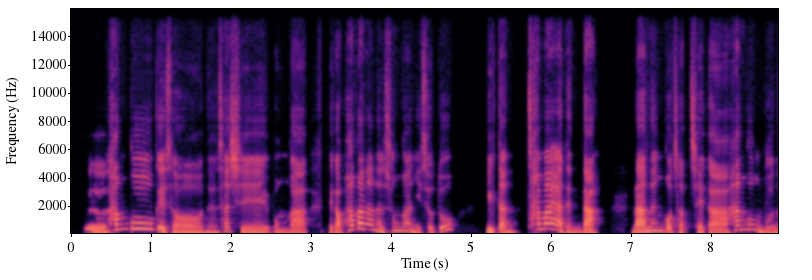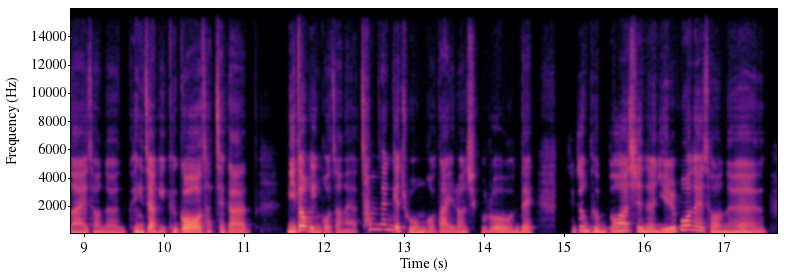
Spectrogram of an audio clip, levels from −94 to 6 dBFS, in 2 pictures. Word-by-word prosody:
그 195 -1 0
한국에서는 245 - +1
사실 205 -6 -1
뭔가 165 +1 -2 0.2
내가 165 -1 +1
화가 395 +4 +5
나는 335 -9 +1
순간이 275 -2 -2
있어도 180 - -2 0.4
"일단 200 0 +2
참아야 385 -4 +5
된다."라는 220 +9 +2
거 240 -2 +2
자체가 180 -3 -1
한국 330 - -1
문화에서는 175 -1 -5
굉장히 190 0 0
그거 220 +5 +4
자체가 190 -3 -4 0.5
미덕인 230 0 +4
거잖아요. 150 -1 -9
"참는 365 -1 -5
게 260 -4 +3
좋은 175 -7 -4
거다." 155 -2 -6
이런 155 +3 -6
식으로. 185 +3 -3
근데 170 0 -5 0.5
지금 255 +1 -1
근무하시는 245 +1 +1
일본에서는 220 - 0
205 Hz, 280 characters per minute, -21 LUFS, 175-265 Hz, 0.5 s, 화가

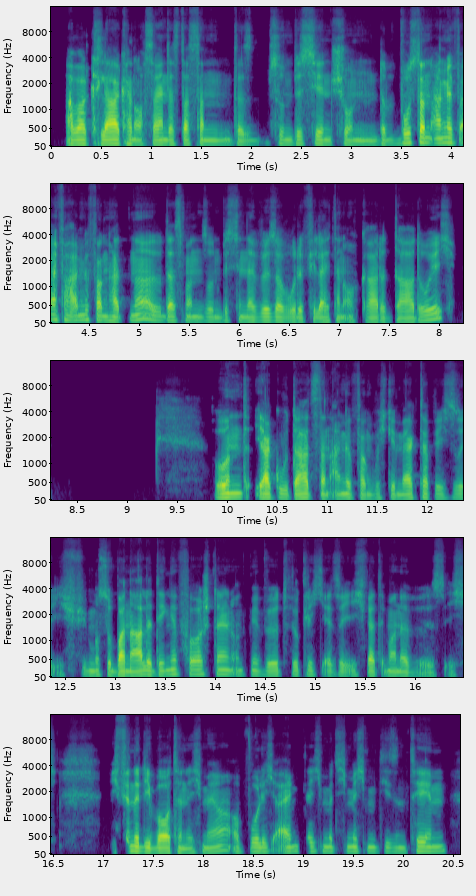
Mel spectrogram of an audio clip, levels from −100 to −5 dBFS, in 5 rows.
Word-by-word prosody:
Aber 100 +1 +6
klar, 105 -1 +8
kann 105 -1 0
auch 95 -1 -1
sein, 95 +2 +3
dass 95 - -2
das 95 0 +1
dann 95 0 -3
da 90 - -1 0.3
so 105 - -4
'n 100 - -4
bisschen 100 0 -1
schon 90 -1 -3
d 95 - -3
wo 120 +4 +2
es 125 - -2
dann 130 - +8
ange 120 +2 +4
einfach 130 - +1
angefangen 115 -3 +1
hat, 95 - 0
ne, 125 -2 +1
dass 105 - 0
man 100 -1 -4
so 100 0 -6
'n 95 -1 -7
bisschen 100 - -8
nervöser 95 0 0
wurde, 95 -1 -2
vielleicht 95 +2 -2
dann 95 - -5
auch - - -9
gerade 90 -1 -1
dadurch. 85 0 -1 1.7
Und 110 +1 +4
ja 100 -1 +8
gut, 100 +1 -4
da 95 - +7
hat's 105 0 +2
dann - - -1
angefangen, 95 -1 -3
wo - - -11
ich 95 - -11
gemerkt 95 +1 -1
habe, 100 -1 -2
ich 95 +1 -10
so 100 -1 -7
ich - - -9
fü 95 - -12
ich - - -5
muss 100 0 -5
so 100 - -1
banale 100 +1 +5
Dinge 105 +5 -3
vorstellen 115 0 -2
und 105 0 -12
mir 100 -1 -7
wird 100 +1 -3
wirklich 105 -1 -8
also, - - -6
ich - - -8
werde - - -1
immer 95 - -3
nervös. 85 -3 -7
Ich - - -14 0.5
ich - - -9
finde 120 -2 +3
die 105 -2 +1
Worte 100 -1 +4
nicht 90 0 -7
mehr, 115 +7 -3
obwohl 110 +1 -3
ich 105 - -6
eigentlich 115 +1 -3
mich 110 0 -7
mich 110 -1 -4
mit 110 -1 -7
diesen 105 -1 -8
Themen 115 +1 -1
100 Hz, 230 wpm, -26 LUFS, 95-110 Hz, 1.7 s, klar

